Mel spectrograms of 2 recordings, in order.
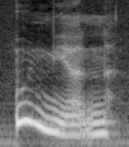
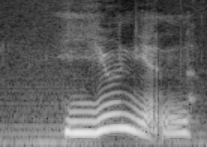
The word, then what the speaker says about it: union: Almost every college has a student union, and I've heard a lot of students call it the onion or the union, but this is the diphthong u, union.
